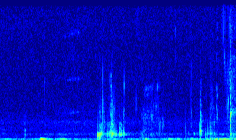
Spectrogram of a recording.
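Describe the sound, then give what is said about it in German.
Faint, soft mouth and swallowing noises as someone takes a sip of a drink. There are a few quiet wet clicks and gulps spread across a short pause, with no talk. “Ich muss mal einen Schluck trinken.”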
